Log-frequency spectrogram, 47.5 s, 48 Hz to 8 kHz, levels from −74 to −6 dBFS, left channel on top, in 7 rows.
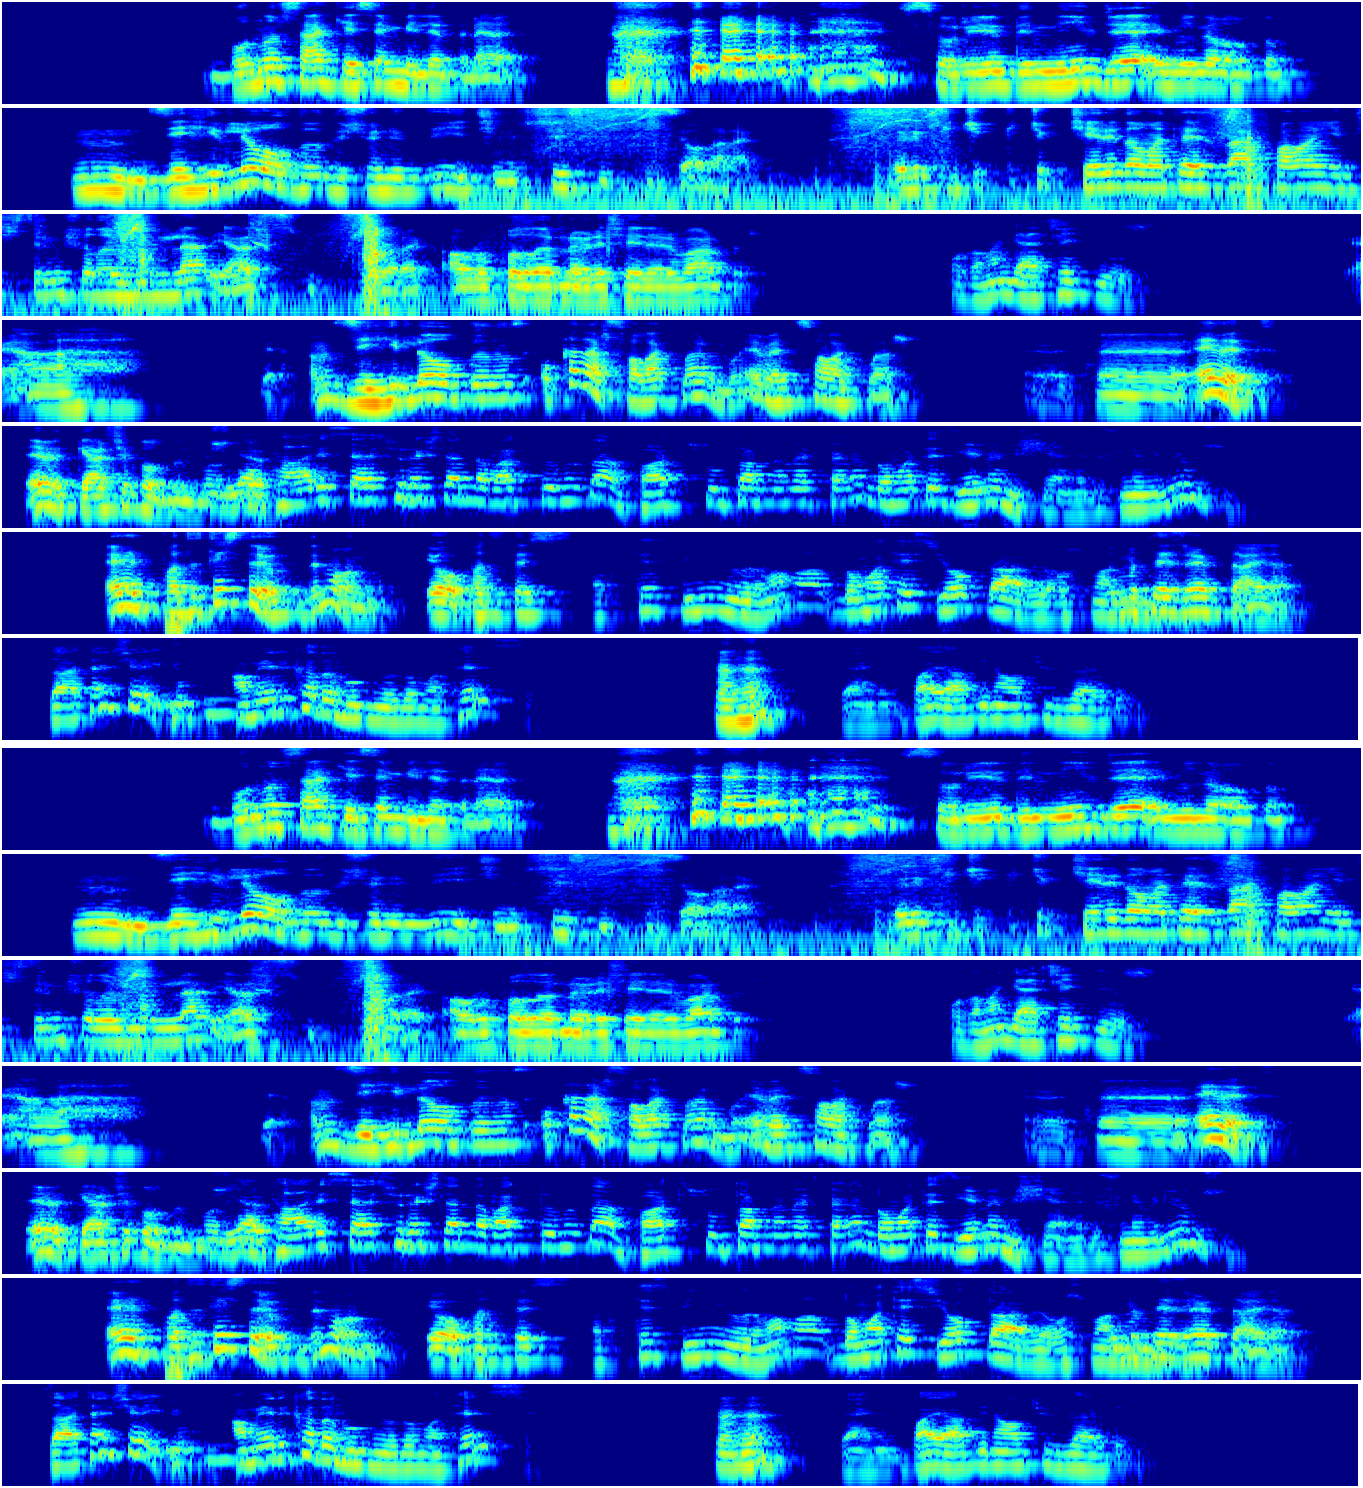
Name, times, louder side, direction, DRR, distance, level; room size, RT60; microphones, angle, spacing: voice 1, 1.0-2.6 3.0-6.4 7.1-9.7 10.0-10.6 11.3-17.2 20.3-21.1 21.9-24.9 25.9-26.8 27.3-28.5 34.5-36.8 39.5-40.4 41.6-41.9 44.3-44.6, left 2 dB, 75° left, 1.0 m, -34 dB
sound 1, 9.1-17.2, left 6 dB, 45° left, 0.5 m, -40 dB
voice 2, 18.3-19.4 25.5-25.9 28.2-33.3 37.2-39.8 41.0-43.4 45.0-46.6, right 2 dB, 20° right, 0.5 m, -39 dB
5.6 x 2.6 x 3.0 m
head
